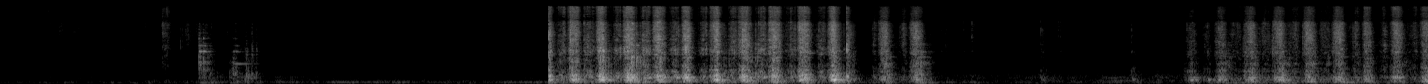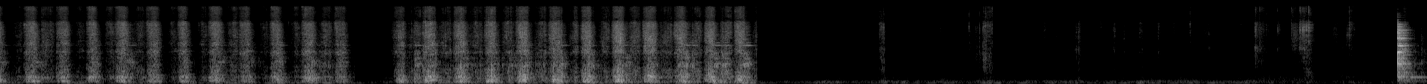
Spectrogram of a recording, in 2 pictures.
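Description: A peeled onion grated on a flat metal hand grater: quick rasping strokes, about four a second, in three spells with short pauses between.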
